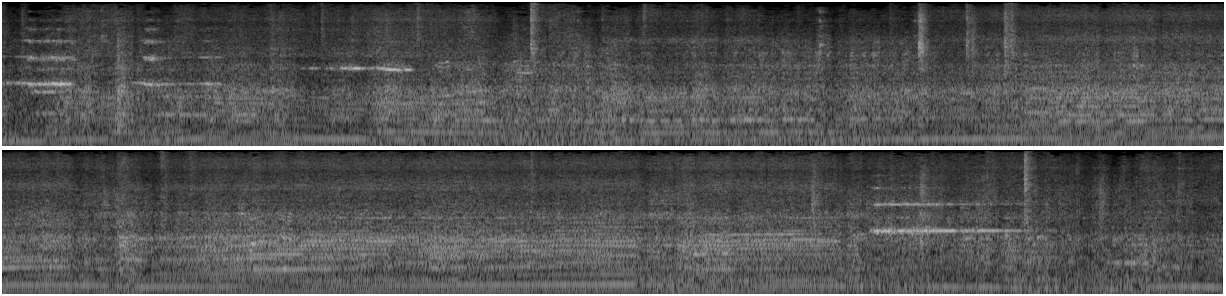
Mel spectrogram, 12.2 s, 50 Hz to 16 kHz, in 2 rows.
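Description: Peugeot 106 XSi rally car's four-cylinder engine at full stage pace, heard from inside the cabin, its revs climbing and dropping several times as the driver works through the gears.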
